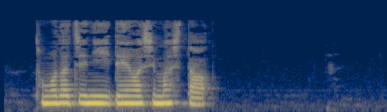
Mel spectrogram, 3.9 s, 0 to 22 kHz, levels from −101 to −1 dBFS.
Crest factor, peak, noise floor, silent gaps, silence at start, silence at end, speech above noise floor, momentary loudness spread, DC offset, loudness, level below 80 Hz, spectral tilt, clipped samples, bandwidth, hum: 14 dB; -10 dBFS; -75 dBFS; none; 0.35 s; 1.8 s; 53 dB; 10 LU; under 0.1%; -23 LUFS; -68 dBFS; -5.5 dB/octave; under 0.1%; 11.5 kHz; none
